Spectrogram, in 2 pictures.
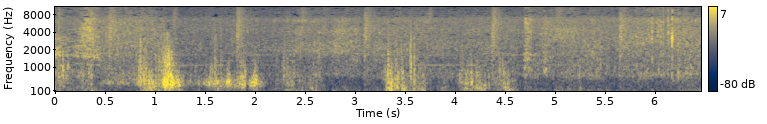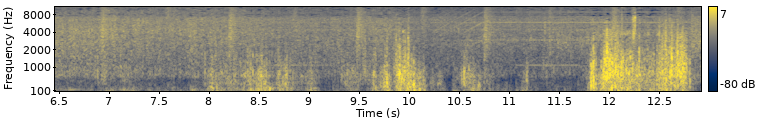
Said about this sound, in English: It's so windy, dude.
